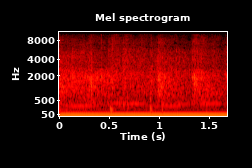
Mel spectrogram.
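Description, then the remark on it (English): An audience clapping together in church, a dense, fairly steady patter of many hands, with no one speaking over it. “Oh, yes, to clap.”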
